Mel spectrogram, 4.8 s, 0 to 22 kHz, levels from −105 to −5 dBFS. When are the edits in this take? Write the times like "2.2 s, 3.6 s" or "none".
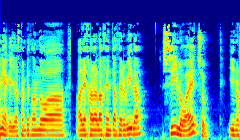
1.4 s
